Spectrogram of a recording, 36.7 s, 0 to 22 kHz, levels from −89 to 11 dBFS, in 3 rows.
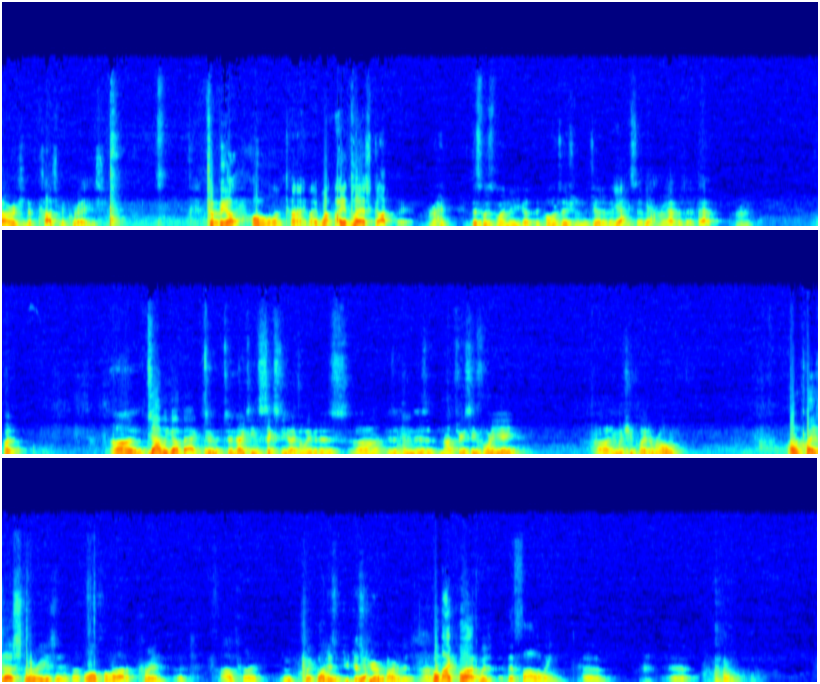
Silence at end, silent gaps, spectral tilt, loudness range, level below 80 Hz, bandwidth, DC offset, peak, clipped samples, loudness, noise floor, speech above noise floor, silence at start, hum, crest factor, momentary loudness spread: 1.15 s; none; -8 dB/octave; 11 LU; -50 dBFS; 16 kHz; under 0.1%; -2 dBFS; under 0.1%; -21 LUFS; -64 dBFS; 44 dB; 0 s; none; 20 dB; 19 LU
